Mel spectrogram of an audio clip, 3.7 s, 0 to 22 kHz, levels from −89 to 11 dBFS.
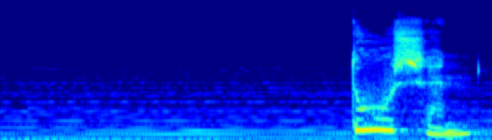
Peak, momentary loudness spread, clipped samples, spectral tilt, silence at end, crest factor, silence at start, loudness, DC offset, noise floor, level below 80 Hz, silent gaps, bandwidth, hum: -18 dBFS; 9 LU; under 0.1%; -4 dB/octave; 0.15 s; 18 dB; 0.2 s; -30 LUFS; under 0.1%; -59 dBFS; -62 dBFS; none; 13 kHz; none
